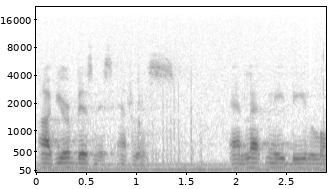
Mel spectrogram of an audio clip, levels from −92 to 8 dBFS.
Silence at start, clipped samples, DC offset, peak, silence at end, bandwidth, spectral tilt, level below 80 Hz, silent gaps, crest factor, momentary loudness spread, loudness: 0 s; under 0.1%; under 0.1%; -24 dBFS; 0 s; over 20 kHz; -6 dB/octave; -58 dBFS; none; 18 dB; 14 LU; -44 LUFS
